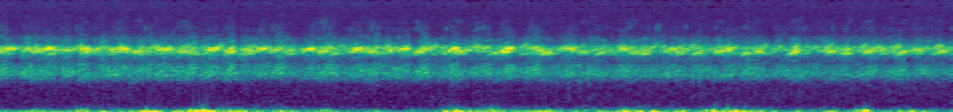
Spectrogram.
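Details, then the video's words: Frogs singing in chorus on a summer night along a starry rural road, rapid rhythmic pulsing croaks in twin bands, steady and unbroken, over faint low-pitched rumble. "Cool frog sound"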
